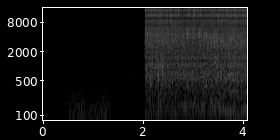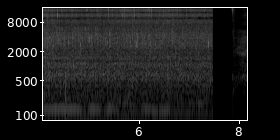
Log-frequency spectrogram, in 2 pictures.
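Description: Chicken pieces dropped into hot ghee set off a loud, steady close sizzle that starts abruptly and holds evenly for several seconds before cutting off.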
